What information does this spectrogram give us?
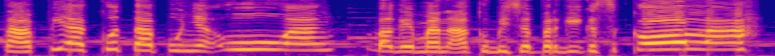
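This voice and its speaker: A woman's voice: extremely high pitch, brisk, bright, forceful tone, soft background music. A woman voicing a naive, eager little wooden puppet boy in an innocent, childlike way for a storybook cartoon. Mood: worried.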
